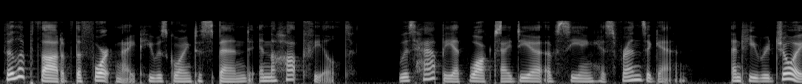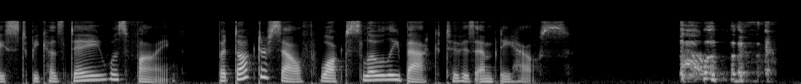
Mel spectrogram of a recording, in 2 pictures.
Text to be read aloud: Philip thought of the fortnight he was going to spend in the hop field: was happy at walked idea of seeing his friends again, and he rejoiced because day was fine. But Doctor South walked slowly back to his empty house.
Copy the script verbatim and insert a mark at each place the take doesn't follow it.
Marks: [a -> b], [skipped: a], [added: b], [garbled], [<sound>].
Philip thought of the fortnight he was going to spend in the hop field: was happy at walked idea of seeing his friends again, and he rejoiced because day was fine. But Doctor South walked slowly back to his empty house. [cough]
